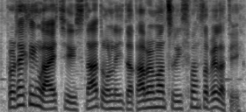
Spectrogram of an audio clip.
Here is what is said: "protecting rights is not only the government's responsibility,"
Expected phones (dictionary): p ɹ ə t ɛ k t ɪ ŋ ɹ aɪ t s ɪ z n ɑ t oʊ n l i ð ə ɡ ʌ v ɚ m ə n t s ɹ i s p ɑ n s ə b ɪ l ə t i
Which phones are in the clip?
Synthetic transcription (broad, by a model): p ɹ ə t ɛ k t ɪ ŋ l aɪ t ɪ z n ɑ t oʊ n l i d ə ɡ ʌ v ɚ m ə n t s ɹ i s p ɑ n s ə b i l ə t i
